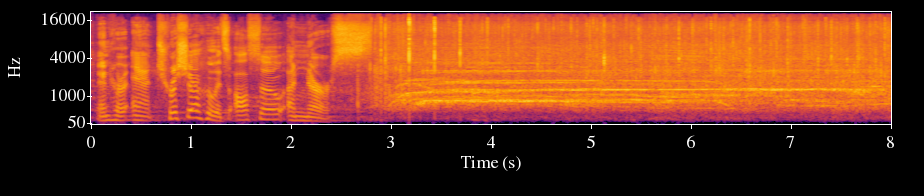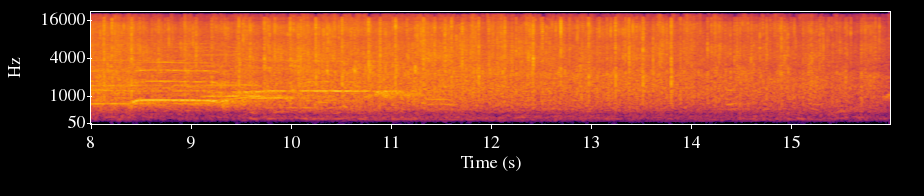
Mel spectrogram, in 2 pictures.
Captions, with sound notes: and her aunt Tricia, who is also a nurse. (audience cheers) (audience applauds)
